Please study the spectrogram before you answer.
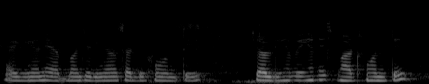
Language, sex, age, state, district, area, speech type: Punjabi, female, 30-45, Punjab, Tarn Taran, rural, spontaneous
